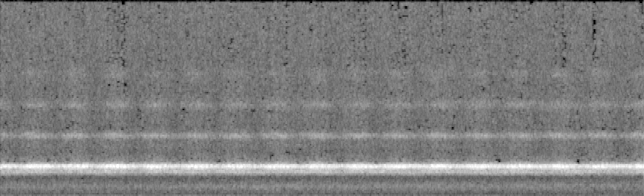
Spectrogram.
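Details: A cricket keeps up a continuous shrill trill, its bright tone pulsing gently in quick succession, with a faint low rumble underneath.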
